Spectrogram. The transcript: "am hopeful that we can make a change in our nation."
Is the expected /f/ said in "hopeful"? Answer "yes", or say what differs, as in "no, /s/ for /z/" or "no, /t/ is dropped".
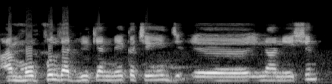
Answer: yes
